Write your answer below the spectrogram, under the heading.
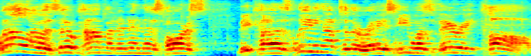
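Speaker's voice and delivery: super high-pitched, piping jockey voice. Retelling a jockey's answer about the race, in a super high-pitched jockey voice. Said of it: "super high-pitched voice".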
